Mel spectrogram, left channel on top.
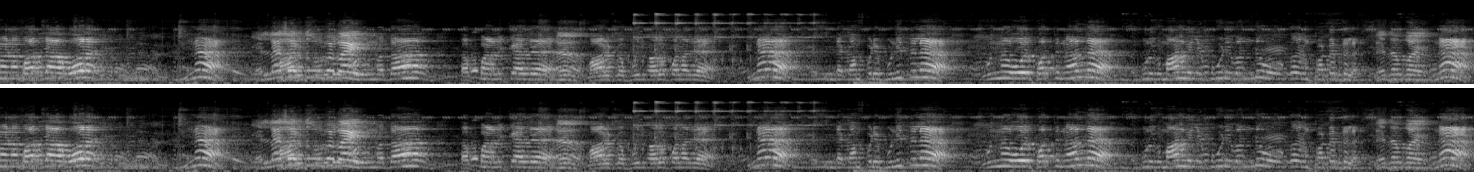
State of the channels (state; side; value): identical; both; correlation 1.00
